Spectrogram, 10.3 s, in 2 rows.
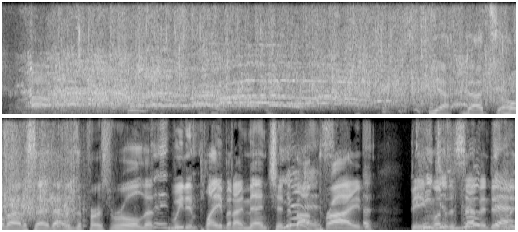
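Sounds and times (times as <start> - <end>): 
audience applause: 0.0 - 6.0
laughter: 0.0 - 6.0
faint voices and cheers: 0.3 - 6.0
speech: 4.3 - 10.2.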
